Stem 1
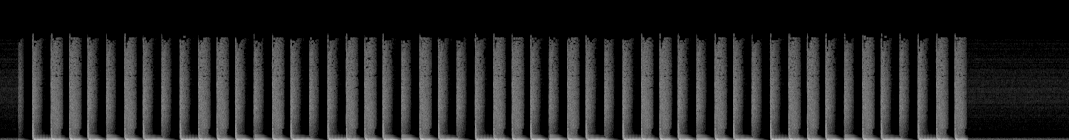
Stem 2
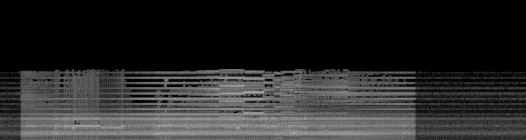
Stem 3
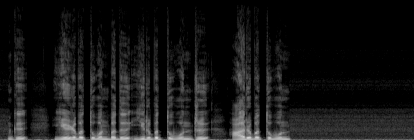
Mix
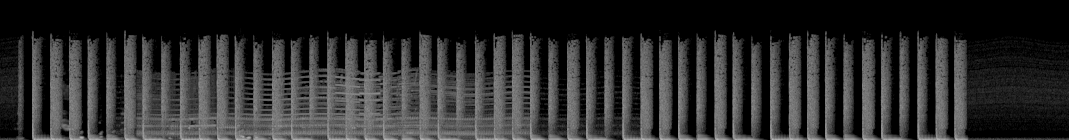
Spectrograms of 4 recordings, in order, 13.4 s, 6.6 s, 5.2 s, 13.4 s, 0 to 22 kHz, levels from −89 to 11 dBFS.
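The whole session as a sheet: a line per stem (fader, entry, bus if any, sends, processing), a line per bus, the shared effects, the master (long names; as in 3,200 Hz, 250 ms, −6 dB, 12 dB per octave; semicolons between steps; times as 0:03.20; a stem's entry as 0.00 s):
+2.0 dB, 0.00 s, no send, low-shelf EQ 240 Hz −10.5 dB
−11.0 dB, 1.45 s, no send, no processing
−17.5 dB, 0.00 s, no send, spectral dynamics exaggerated over time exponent 2; auto-filter high-pass saw up 1 Hz 420–2,000 Hz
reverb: not used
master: pitch vibrato 0.81 Hz 46 cents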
